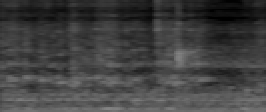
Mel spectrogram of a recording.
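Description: A spoon stirring fresh milk with a piece of cream for crème caramel, giving soft, faint scraping and swishing with light clinks against the pot.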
